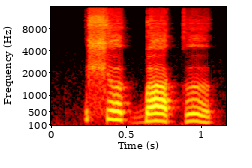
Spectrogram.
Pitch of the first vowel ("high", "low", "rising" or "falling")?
falling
